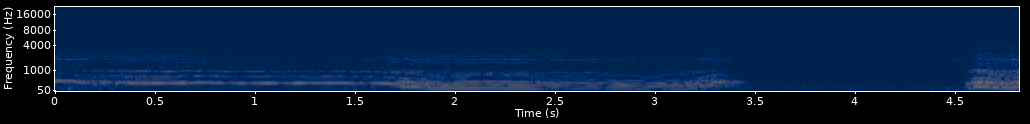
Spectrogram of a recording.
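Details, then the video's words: Seven-month-old male Xolo puppy, the Mexican Hairless dog, objecting to his own reflection in a mirror at home: a sustained, tonal growl-howl that dips lower, climbs back up, breaks off, then resumes loudly after a short silence. "Xoloitzcuintli doesn't like what he sees in the mirror"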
